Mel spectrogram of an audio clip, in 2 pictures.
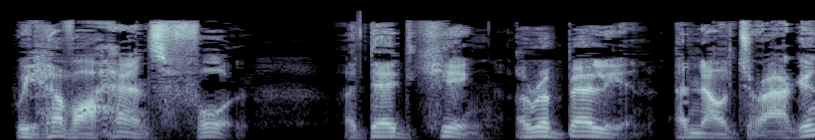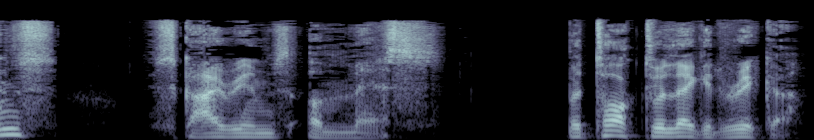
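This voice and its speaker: An actor playing a gruff, proud Nordic warrior and guard in a fantasy video game, speaking in a firm, emphatic, declamatory way. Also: male voice, on the low side, animated, measured pace, a bit bright, no room sound, clean studio sound, full character voice. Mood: dutiful, weary. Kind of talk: dramatic video game dialogue.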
